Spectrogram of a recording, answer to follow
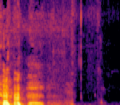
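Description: A man laughing, a few short 'ha' syllables that stop under a second in, followed by near quiet with a few faint ticks.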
